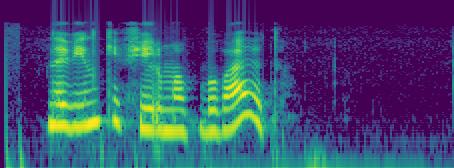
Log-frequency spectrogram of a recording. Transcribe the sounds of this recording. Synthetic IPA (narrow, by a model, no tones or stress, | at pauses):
nɐʋʲinkʲɪfʲilʲmɪwbɪʋɑjʊt̪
